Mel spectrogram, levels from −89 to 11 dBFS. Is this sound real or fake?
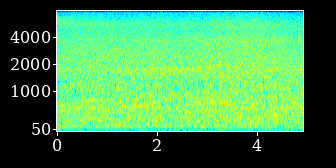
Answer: fake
